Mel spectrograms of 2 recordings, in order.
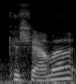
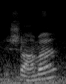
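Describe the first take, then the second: First: The name begins with a pronounced K sound. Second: The name begins with sh, K silent. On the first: This is the pronunciation given by a reference source. "is how Wiki says we should say it" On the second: This is how news anchors say the name. "news anchors and stuff called call it"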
